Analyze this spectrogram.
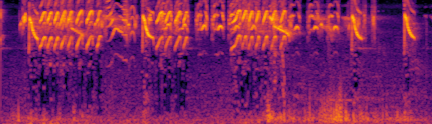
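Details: Oriental white-eye lure sound mixed with sogon, used to draw in birds: long runs of fast, high, trilled chatter, then a few isolated sharp downslurred whistles.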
